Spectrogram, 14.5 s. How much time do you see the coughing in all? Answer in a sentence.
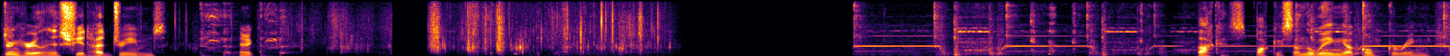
You can hear the coughing for 3 seconds altogether.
